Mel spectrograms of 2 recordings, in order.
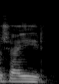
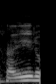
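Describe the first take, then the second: First: Jair with a Rioplatense sh sound. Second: Jair with a throaty h-like J; J as Spanish jota. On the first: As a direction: say Jair as "sha-EER". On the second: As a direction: say Jair as "ha-EER". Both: Shown as a demonstration. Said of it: "¿Cómo es Jair?".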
